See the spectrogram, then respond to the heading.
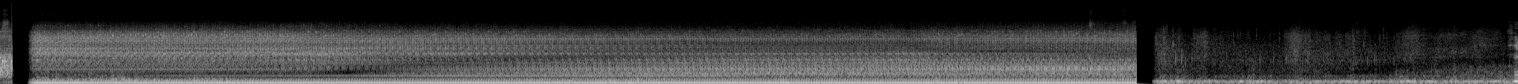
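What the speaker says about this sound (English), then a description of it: "So bring the revs up and get the pressure up." An irrigation pump's engine runs loud and steady at raised revs with a deep, constant drone, then cuts off abruptly near the end, leaving a quieter background.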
